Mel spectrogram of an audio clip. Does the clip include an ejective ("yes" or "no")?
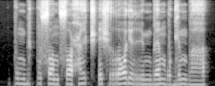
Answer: yes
